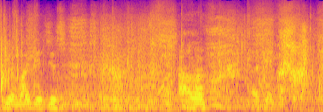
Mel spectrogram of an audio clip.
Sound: jackson panting

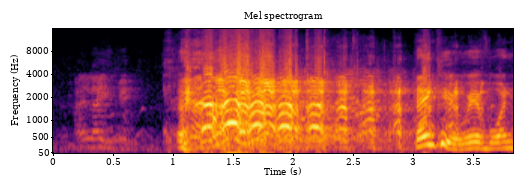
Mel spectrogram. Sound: laughter

